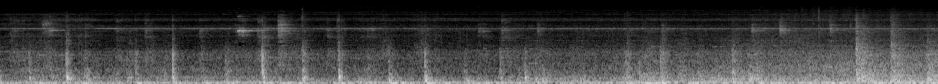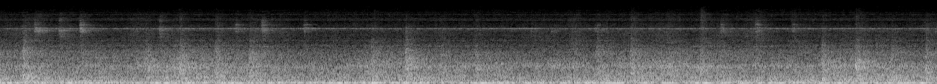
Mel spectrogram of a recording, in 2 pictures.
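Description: White Pass & Yukon Route narrow-gauge train rolling on the rails: a steady low rumble with sharp wheel clicks over the rail joints in the first few seconds. The rumble grows louder and denser from about six seconds in, with a thin, steady high wheel squeal throughout.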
